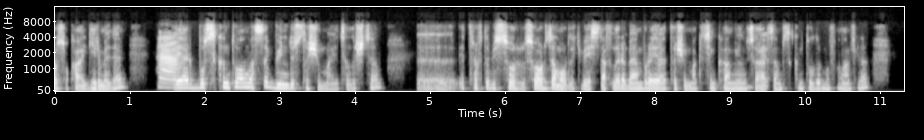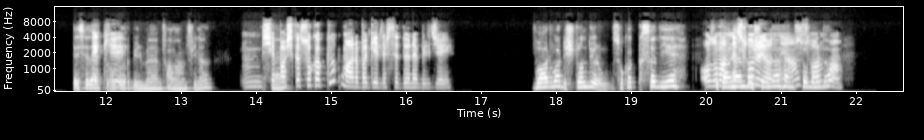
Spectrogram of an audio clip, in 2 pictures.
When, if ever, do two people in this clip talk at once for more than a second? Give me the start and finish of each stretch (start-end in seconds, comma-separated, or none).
20.1-21.8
